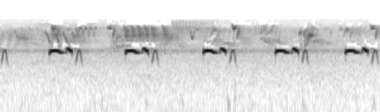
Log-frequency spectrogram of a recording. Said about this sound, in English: Nocturnal birds are seldom seen, but commonly heard. Owls are an obvious example, but so is the common porwill, a migrant whose call is diagnostic throughout Utah.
